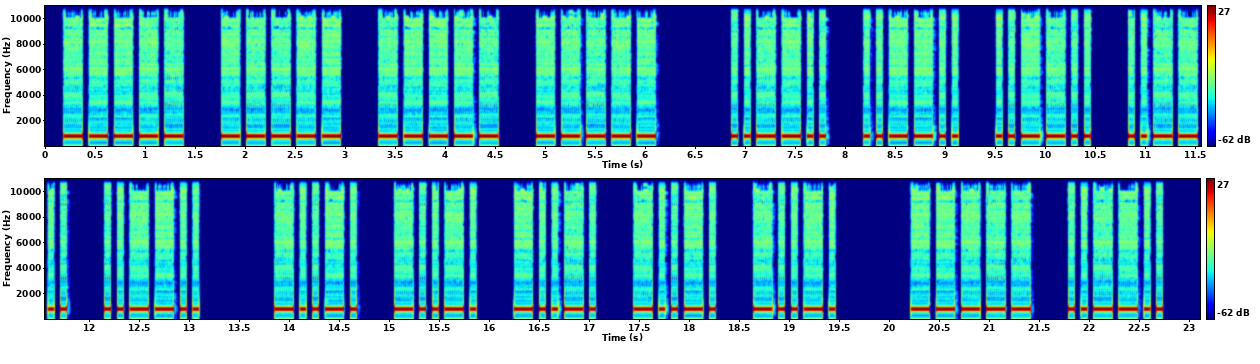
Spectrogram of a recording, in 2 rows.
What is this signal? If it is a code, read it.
Morse code, heard as a keyed tone, about 19 wpm, spaced as for 14 wpm, 800 Hz. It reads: 0 0 00 ? ? ??? /// // 0?
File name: morse mp3 / lecon13-vitesse 18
